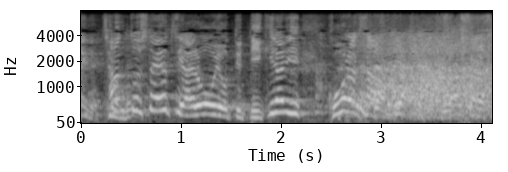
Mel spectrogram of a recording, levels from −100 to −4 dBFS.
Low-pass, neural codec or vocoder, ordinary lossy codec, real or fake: 7.2 kHz; none; none; real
